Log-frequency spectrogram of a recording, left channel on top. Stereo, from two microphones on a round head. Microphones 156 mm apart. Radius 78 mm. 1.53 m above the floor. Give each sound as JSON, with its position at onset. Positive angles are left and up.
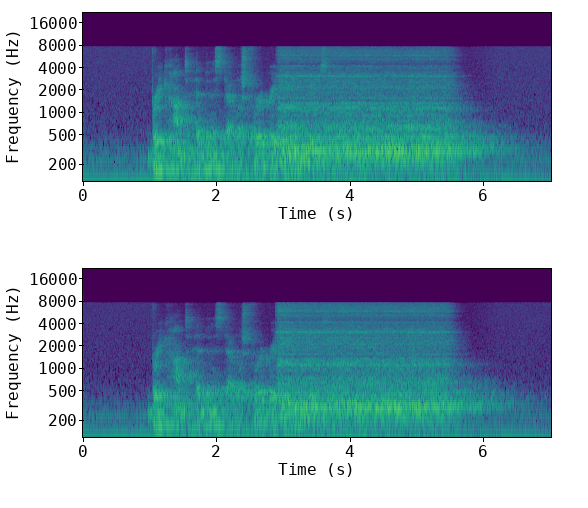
{"t": 1.0, "sound": "a man speaking", "side_deg": 65, "distance_m": 1.7}
{"t": 2.9, "sound": "boiling", "side_deg": -60, "distance_m": 0.6}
